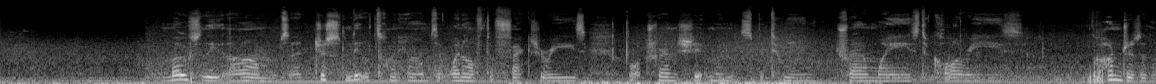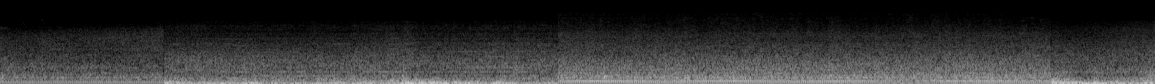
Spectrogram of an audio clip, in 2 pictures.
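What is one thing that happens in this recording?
A boat engine hums steadily and low close by.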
